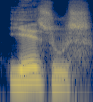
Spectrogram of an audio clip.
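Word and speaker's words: Iesus: is is isus isus então fica yesus com um e porque em latim nunca aconteceu a transformação do do e para i como em grego né aqui temos Jesus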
